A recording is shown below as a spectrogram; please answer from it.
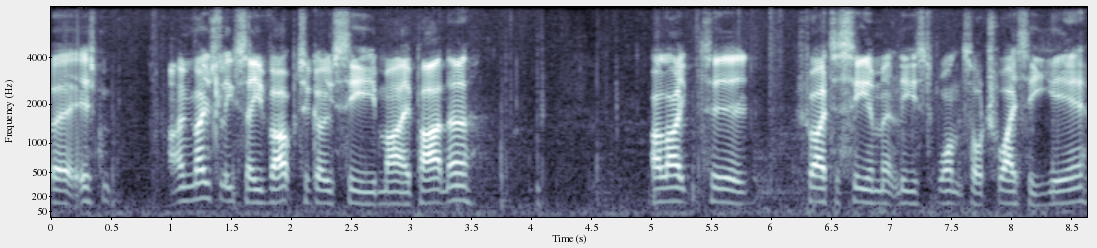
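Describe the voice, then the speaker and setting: Speaking with a British accent, a man with a fairly high pitch talks at a fairly slow pace with fairly even intonation and long, frequent pauses. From Britain. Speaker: video game streamer. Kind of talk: live gameplay commentary. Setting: home streaming setup on console. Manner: casual, chatty.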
